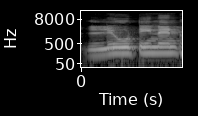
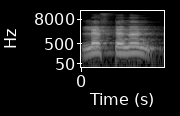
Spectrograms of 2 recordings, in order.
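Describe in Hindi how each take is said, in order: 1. पहला अक्षर 'loo' जैसा लगता है। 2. पहला अक्षर 'lef' जैसा लगता है। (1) "अब ल्यूटिनेंट होना चाहिए" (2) "इसकी सही प्रोनाउंसिएशन है लेफ्टिनेंट"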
